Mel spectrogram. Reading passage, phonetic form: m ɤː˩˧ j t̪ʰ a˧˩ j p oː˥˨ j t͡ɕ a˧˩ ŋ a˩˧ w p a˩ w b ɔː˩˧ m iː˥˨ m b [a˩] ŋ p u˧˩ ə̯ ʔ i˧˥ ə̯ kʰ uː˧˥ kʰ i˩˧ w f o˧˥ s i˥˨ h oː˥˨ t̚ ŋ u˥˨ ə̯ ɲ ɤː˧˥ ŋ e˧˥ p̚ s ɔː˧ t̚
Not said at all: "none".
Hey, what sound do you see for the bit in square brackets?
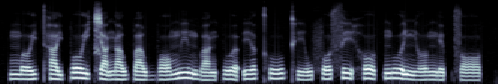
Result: a˩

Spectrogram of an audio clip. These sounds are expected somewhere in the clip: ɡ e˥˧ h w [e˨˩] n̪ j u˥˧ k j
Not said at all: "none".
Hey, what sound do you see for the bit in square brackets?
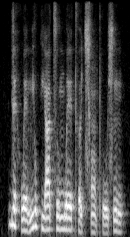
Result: e˨˩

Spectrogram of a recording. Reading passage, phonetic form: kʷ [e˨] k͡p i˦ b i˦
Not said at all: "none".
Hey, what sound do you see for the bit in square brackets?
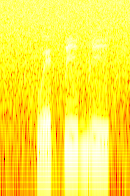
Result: e˨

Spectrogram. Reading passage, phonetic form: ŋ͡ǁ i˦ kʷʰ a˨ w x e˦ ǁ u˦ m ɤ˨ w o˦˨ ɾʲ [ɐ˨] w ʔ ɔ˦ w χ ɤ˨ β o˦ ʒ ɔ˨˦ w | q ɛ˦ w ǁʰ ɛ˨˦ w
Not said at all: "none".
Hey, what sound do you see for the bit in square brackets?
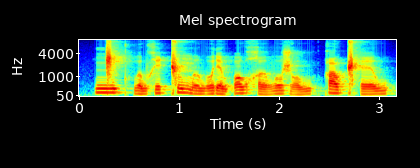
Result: a˨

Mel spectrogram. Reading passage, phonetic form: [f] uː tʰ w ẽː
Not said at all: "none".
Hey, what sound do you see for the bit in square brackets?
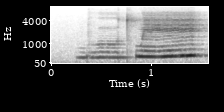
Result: bʱ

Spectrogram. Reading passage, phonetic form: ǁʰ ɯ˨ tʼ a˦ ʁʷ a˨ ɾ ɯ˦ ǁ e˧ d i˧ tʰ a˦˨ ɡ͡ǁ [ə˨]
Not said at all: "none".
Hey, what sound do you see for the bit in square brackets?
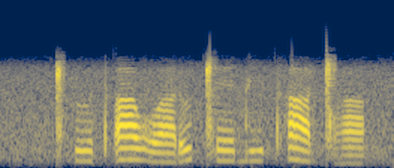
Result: a˨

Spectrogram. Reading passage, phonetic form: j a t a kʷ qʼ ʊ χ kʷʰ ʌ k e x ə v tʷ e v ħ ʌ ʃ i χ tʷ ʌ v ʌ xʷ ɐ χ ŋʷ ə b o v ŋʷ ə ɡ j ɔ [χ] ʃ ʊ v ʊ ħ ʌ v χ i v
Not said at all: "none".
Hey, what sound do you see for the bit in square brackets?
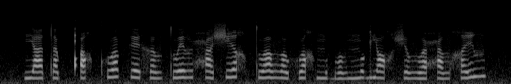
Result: χ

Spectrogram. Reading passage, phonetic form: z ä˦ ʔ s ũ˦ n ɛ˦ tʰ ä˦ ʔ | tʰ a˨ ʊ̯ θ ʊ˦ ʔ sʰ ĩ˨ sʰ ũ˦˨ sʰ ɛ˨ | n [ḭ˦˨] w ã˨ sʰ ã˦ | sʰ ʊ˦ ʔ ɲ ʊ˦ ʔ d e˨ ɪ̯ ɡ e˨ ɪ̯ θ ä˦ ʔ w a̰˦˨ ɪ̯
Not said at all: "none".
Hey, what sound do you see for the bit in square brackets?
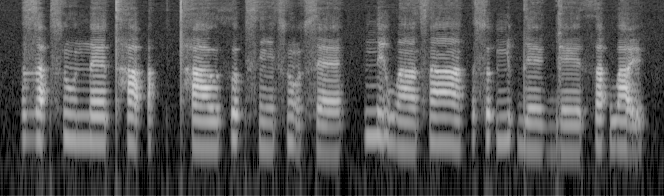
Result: ḭ˦˨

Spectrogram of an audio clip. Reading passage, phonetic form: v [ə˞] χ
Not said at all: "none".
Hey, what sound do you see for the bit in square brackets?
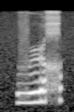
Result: ə˞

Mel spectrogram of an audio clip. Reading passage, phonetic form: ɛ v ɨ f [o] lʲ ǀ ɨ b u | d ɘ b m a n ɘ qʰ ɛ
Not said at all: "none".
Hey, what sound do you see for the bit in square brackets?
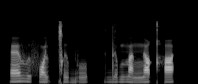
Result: ɔ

